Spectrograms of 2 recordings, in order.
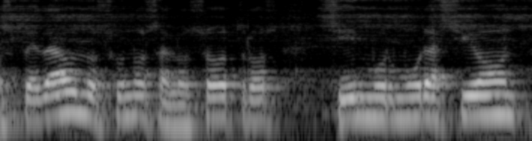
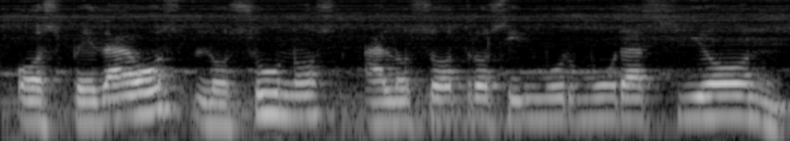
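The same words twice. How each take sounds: First: It is read at a quicker, normal pace. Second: It is read at a noticeably slower pace.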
